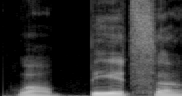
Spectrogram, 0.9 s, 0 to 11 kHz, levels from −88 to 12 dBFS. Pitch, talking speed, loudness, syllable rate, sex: 145 Hz, 265 wpm, -15 LUFS, 6.4 syllables/s, male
